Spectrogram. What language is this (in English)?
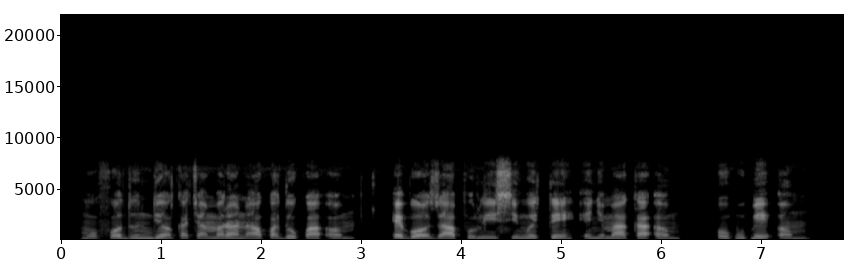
Igbo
